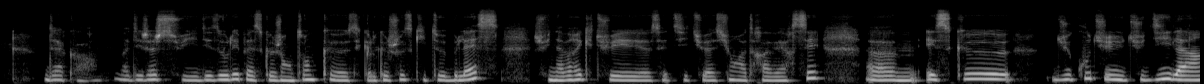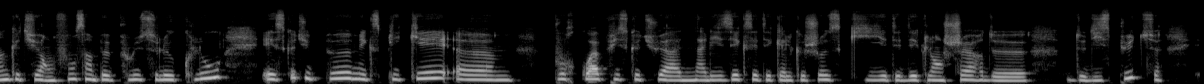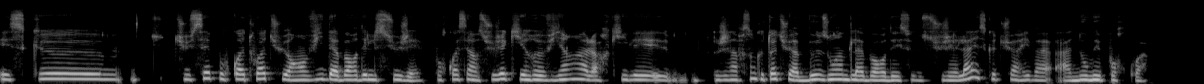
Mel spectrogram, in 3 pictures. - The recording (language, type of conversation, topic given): French, advice, Pourquoi avons-nous toujours les mêmes disputes dans notre couple ?
- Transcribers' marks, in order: none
